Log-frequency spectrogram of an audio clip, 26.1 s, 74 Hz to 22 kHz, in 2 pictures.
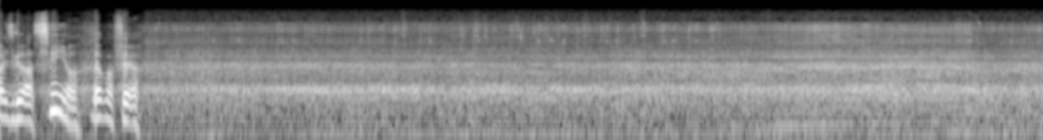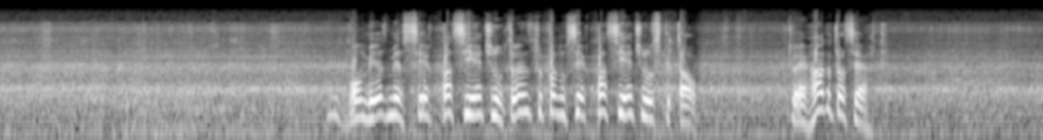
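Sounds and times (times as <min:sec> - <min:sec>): motorcycle engine: 0:00.0 - 0:26.0.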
